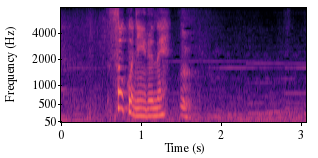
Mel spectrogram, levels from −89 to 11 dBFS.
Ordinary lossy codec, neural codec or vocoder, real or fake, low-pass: none; none; real; none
